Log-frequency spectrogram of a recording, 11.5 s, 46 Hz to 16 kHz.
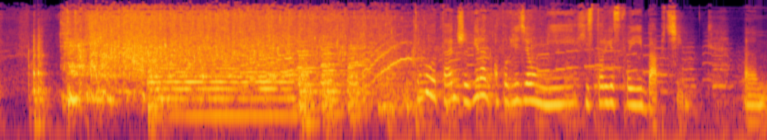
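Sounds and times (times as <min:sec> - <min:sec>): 
toilet flushing: 0:00.7 - 0:08.2
speech: 0:06.7 - 0:11.5.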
